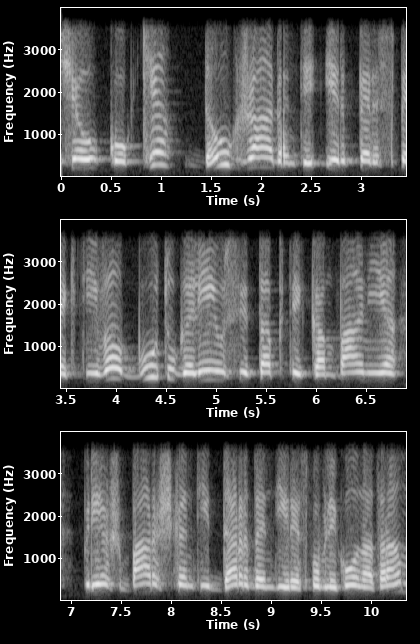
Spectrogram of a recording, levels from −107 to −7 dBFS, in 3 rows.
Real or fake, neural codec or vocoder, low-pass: real; none; 3.6 kHz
